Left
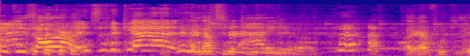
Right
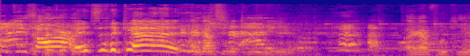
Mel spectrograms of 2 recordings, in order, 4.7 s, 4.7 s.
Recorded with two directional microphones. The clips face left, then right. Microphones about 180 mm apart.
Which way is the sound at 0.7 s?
55° right (ahead or behind).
